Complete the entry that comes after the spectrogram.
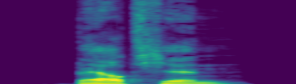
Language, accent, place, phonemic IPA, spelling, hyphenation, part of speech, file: German, Germany, Berlin, /ˈbɛ(ː)ɐ̯tçən/, Bärtchen, Bärt‧chen, noun, De-Bärtchen.ogg
- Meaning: diminutive of Bart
